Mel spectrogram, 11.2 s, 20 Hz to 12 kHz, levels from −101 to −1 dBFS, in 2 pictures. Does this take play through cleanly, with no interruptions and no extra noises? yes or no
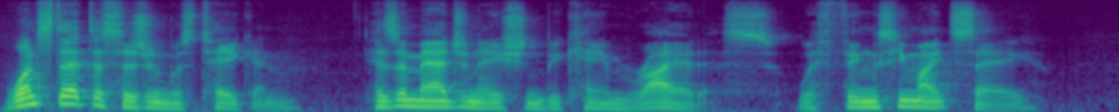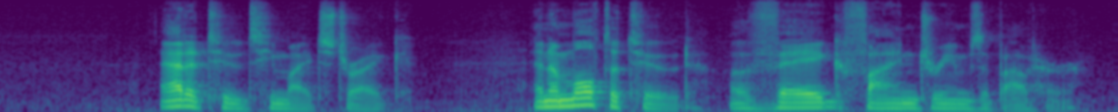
yes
